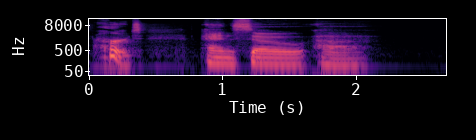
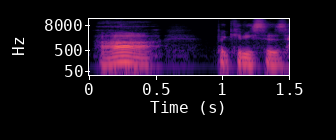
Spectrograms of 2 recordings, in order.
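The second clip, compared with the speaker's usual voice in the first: ordinary talk, nothing marked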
